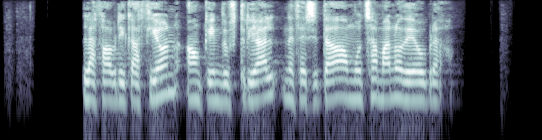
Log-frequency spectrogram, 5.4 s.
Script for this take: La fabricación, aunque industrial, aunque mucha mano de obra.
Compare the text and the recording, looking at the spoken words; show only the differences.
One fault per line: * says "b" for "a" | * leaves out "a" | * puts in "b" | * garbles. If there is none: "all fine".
* says "necesitaba" for "aunque"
